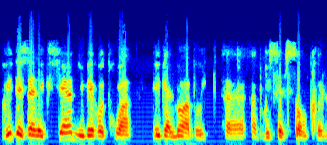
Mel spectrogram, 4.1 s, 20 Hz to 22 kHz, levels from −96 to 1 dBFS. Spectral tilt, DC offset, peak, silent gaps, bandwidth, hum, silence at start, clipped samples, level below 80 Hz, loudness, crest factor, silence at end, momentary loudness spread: -4.5 dB/octave; under 0.1%; -2 dBFS; none; 7.2 kHz; none; 0.05 s; under 0.1%; -60 dBFS; -16 LUFS; 14 dB; 0 s; 10 LU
